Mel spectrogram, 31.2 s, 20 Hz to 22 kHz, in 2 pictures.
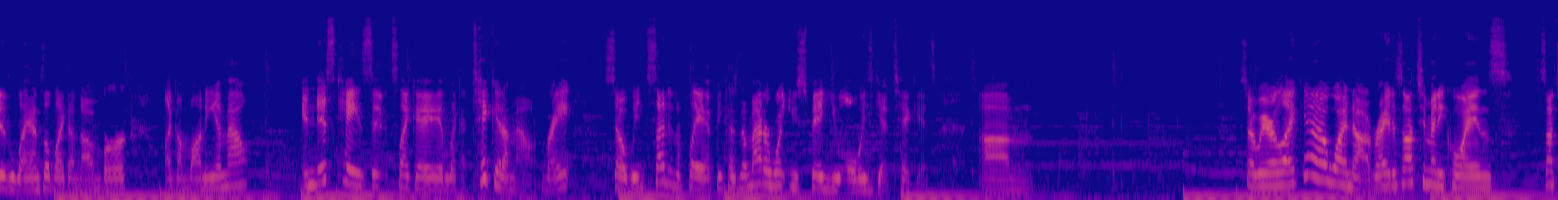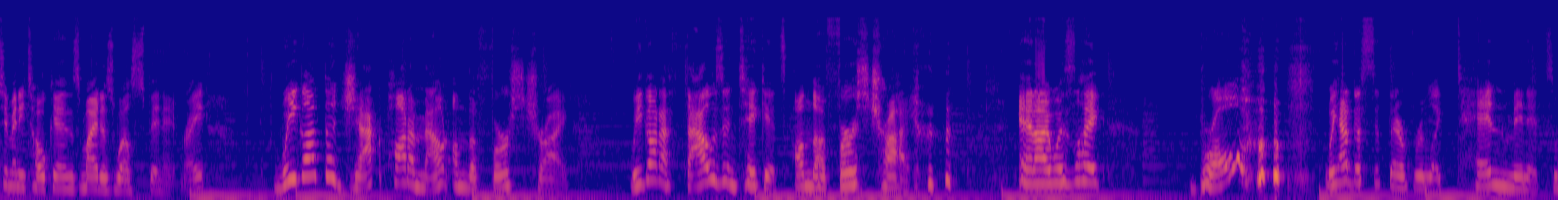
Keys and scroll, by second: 7.8 scroll, 8.8 scroll up 1.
